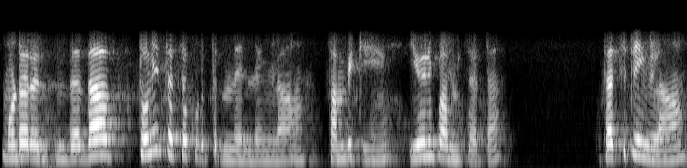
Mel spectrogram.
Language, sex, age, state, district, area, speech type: Tamil, female, 30-45, Tamil Nadu, Nilgiris, rural, conversation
